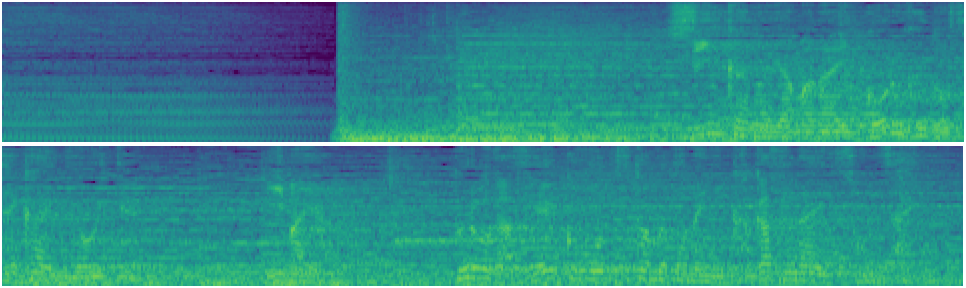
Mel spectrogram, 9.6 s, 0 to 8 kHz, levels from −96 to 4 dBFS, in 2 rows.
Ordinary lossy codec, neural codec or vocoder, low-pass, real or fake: none; none; none; real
